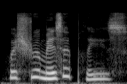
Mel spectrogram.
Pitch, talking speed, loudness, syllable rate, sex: 285 Hz, 235 wpm, -17 LUFS, 5.5 syllables/s, female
